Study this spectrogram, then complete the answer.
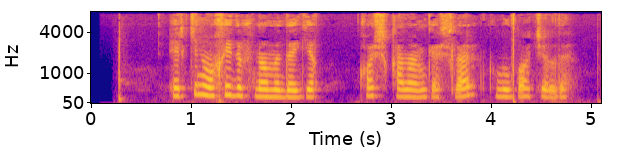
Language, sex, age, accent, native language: Uzbek, female, 19-29, Andijon, Uzbek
